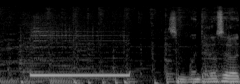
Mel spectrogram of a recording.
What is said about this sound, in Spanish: Como ven, ya está sonando el teléfono.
